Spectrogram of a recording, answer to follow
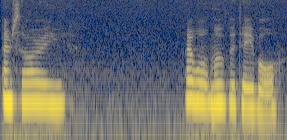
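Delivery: quiet soothing pet talk; coaxing. Real, not acted. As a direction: win the bird back gently. Soothes the angry bird.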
